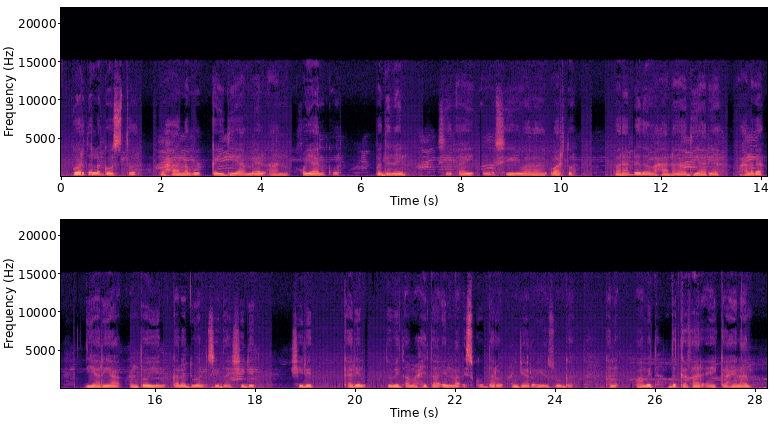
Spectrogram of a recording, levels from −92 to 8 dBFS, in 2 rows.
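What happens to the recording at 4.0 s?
At 4.0 s, as throughout the speech, computer activity noise runs underneath: a buzzy chirping at roughly 70 pulses a second, about 25 dB below the voice, as processor load shifts the audio ground. A spectrogram shows evenly spaced vertical striations ignoring the speech; the waveform shows small regular spikes in pauses.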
